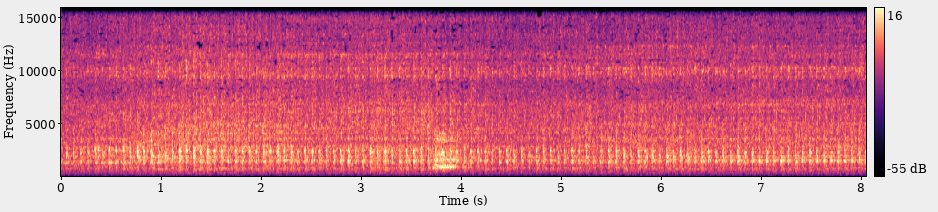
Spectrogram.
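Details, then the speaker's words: Honda Bros 160 motorcycle at idle: fast, dry, hard knocking, abnormal beyond this engine's usual valve noise. "Mano esse motor 160 já é barulhento tá ligado mas esse barulho assim batendo seco desse jeito não é não é normal não tá ligado rapaziada"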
